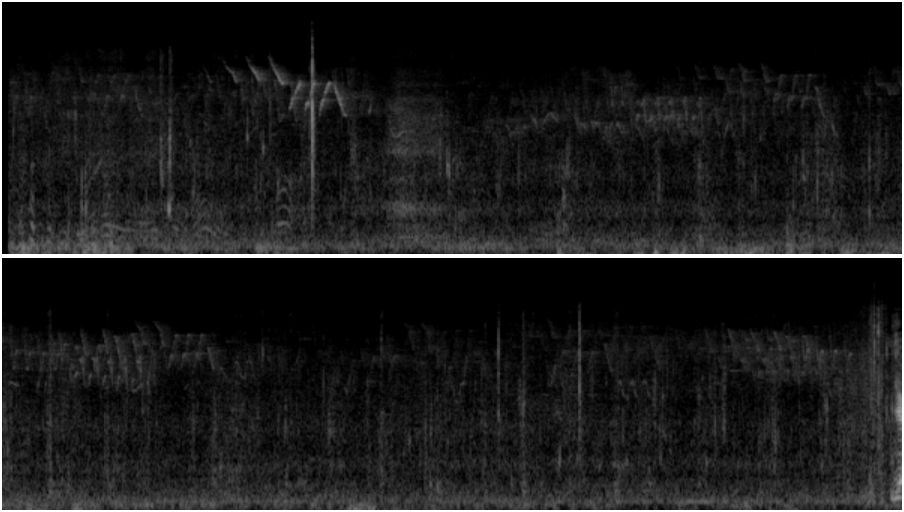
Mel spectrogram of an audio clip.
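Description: Birds chirping and singing faintly in the shoreline trees over quiet open-air background noise, with a few light clicks, the sharpest about three seconds in.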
